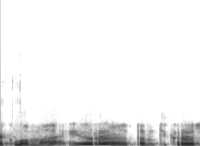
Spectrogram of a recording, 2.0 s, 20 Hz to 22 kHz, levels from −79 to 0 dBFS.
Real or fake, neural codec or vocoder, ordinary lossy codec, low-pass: fake; vocoder, 44.1 kHz, 128 mel bands every 256 samples, BigVGAN v2; Opus, 24 kbps; 19.8 kHz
